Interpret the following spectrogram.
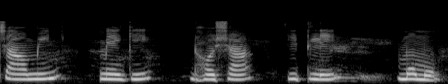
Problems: constant background noise, continuous background conversations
